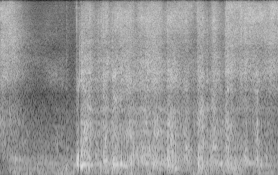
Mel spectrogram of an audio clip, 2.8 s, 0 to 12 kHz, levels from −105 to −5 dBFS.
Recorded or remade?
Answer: remade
